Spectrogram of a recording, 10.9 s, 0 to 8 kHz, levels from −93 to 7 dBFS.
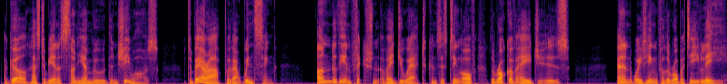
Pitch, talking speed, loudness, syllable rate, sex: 105 Hz, 200 wpm, -22 LUFS, 5.3 syllables/s, male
